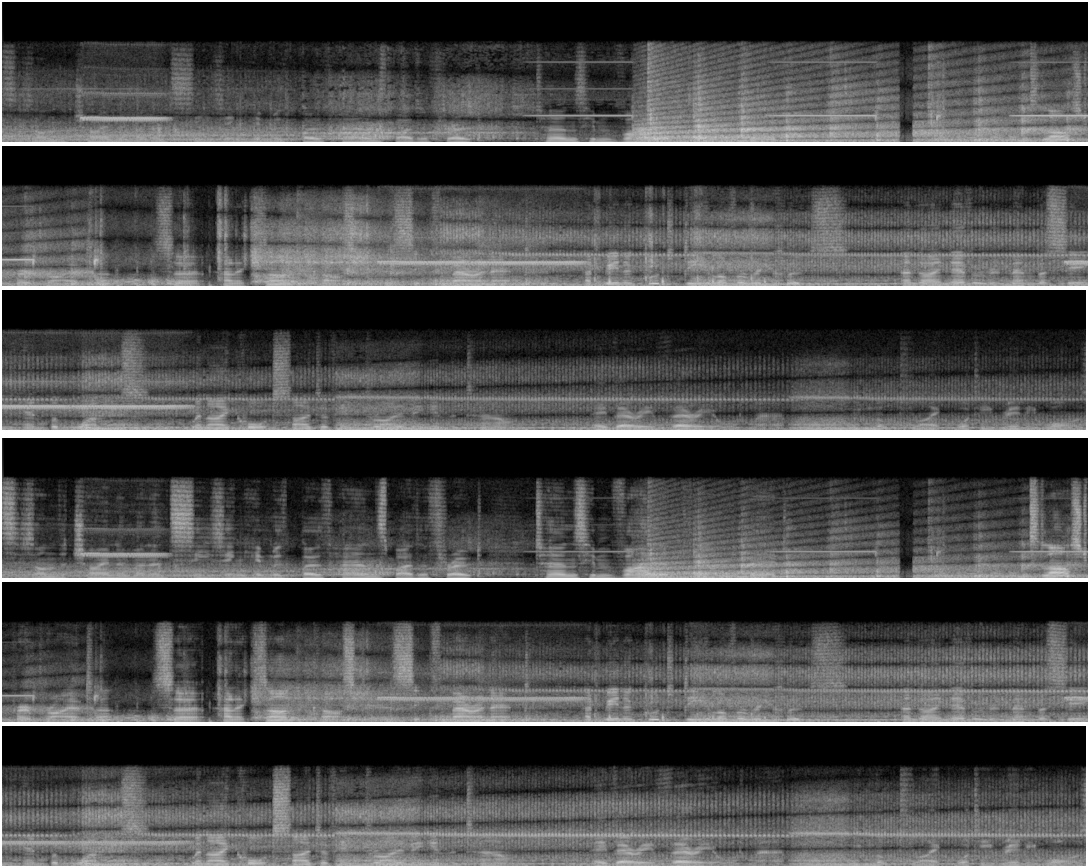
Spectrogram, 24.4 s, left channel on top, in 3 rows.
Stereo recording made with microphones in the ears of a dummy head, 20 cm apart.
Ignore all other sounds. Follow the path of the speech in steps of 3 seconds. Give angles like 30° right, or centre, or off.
80° right, 70° right, 40° right, 20° right, centre, centre, 50° right, 80° right.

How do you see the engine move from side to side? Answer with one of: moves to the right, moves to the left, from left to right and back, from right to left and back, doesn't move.
moves to the right.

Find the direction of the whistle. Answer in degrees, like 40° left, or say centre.
20° left.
